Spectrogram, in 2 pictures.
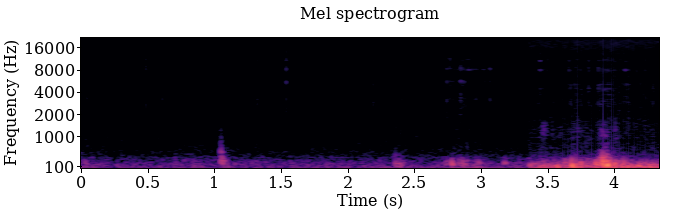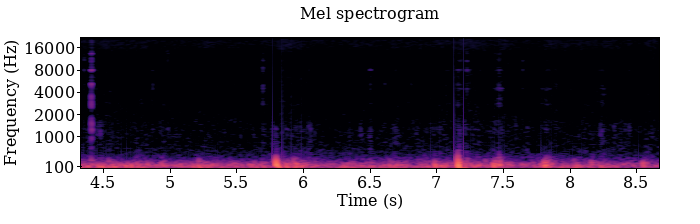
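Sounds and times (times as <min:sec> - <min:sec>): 
heartbeat in left ear: 0:03.4 - 0:08.6.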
